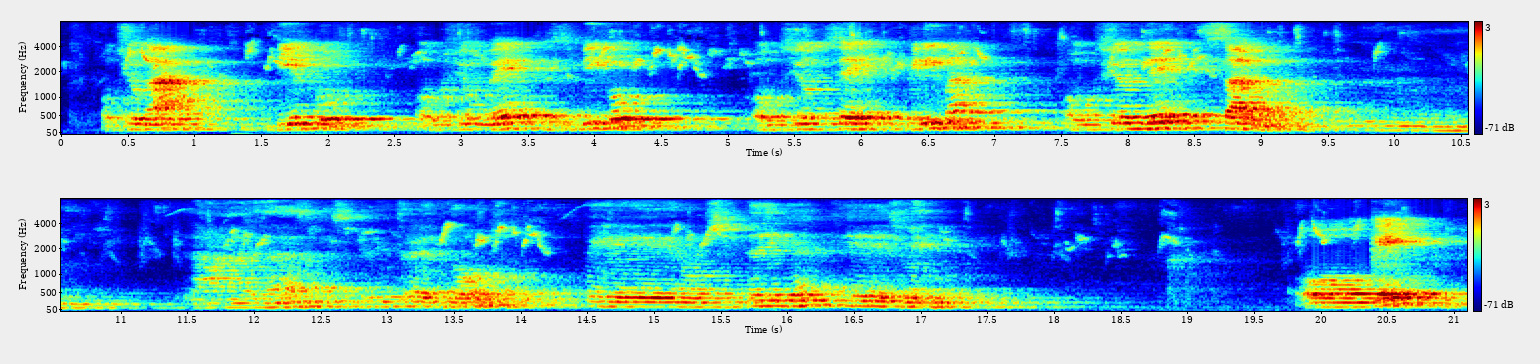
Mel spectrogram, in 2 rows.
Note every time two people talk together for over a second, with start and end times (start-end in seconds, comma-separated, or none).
none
